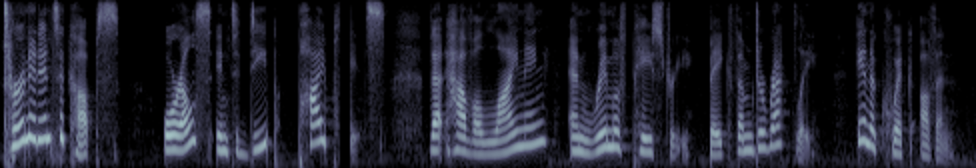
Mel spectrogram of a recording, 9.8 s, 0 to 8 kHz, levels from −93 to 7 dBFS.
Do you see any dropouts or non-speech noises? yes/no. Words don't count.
yes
